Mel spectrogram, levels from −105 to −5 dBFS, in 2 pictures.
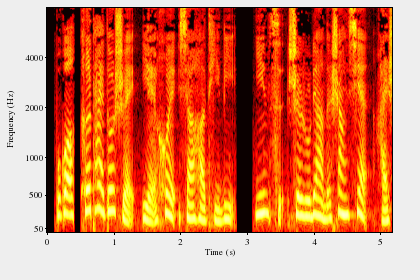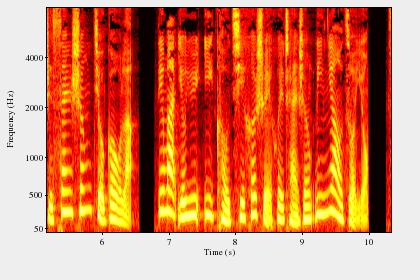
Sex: female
